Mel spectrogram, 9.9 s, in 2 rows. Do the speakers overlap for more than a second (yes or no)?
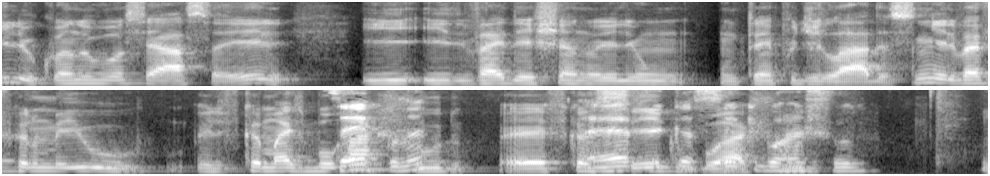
yes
